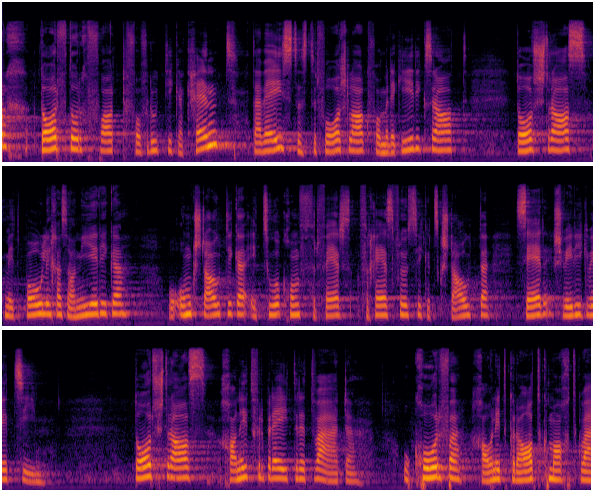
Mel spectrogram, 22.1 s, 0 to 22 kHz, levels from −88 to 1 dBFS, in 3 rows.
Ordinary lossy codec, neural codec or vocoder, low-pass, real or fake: none; vocoder, 48 kHz, 128 mel bands, Vocos; 14.4 kHz; fake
